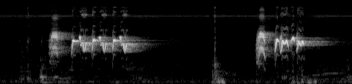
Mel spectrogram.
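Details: Sooty-headed bulbul song meant to draw in wild birds: two rich, bubbling phrases of quick liquid notes, the first longer, with a faint thump between them.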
